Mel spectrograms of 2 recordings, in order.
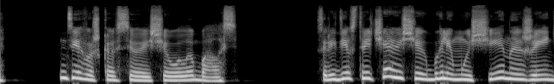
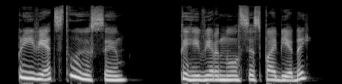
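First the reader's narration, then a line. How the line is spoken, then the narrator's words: Dry question. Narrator (Russian): сухо спросила мать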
